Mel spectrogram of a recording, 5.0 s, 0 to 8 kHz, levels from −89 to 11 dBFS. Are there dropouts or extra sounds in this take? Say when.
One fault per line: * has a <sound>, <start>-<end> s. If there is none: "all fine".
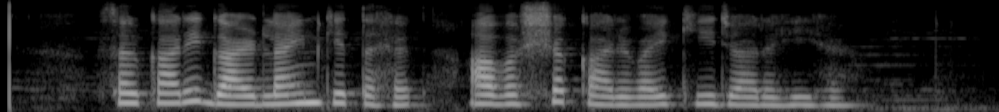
all fine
